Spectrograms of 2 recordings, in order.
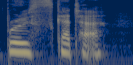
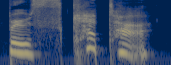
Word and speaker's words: bruschetta: Out of doubt, bruschetta is how the Italians say it. Though, of course, there are many people who say bruschetta.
